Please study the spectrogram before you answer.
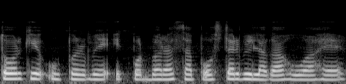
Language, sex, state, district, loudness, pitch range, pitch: Hindi, female, Arunachal Pradesh, Papum Pare, -16 LUFS, 225-245 Hz, 230 Hz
